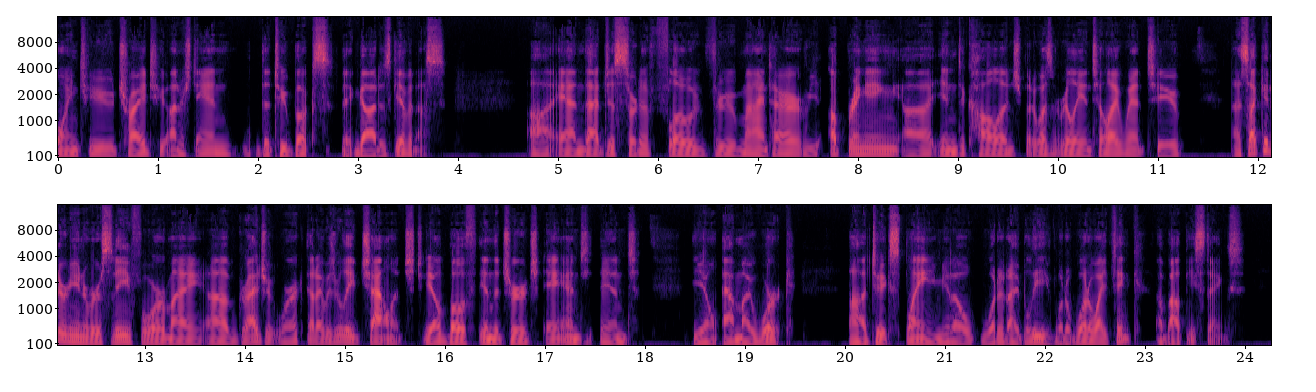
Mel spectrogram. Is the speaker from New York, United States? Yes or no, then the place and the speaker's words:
no; Colorado, United States; I'm a preacher's kid, and I grew up in Western Colorado.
